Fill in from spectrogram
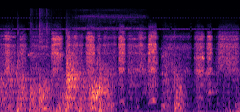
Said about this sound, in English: Slow your breathing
